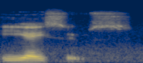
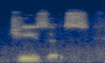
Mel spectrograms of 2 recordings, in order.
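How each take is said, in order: First: "Iesus" said ee-ay-soos; Greek pronunciation. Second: Said in the usual way. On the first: Shown as a demonstration. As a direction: open "Iesus" on vowels, no j. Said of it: "doing phonetics". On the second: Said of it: "sounds like Jesus".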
